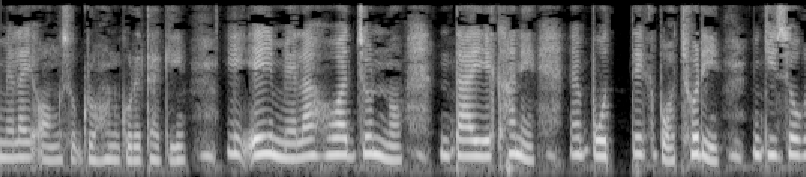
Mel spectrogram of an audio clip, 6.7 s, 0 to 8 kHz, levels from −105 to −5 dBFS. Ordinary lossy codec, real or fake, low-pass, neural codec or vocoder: MP3, 32 kbps; real; 7.2 kHz; none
